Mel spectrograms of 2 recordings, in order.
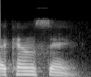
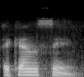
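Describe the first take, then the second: First: The word 'can' is short with a schwa. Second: The word 'can' is short with a schwa.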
